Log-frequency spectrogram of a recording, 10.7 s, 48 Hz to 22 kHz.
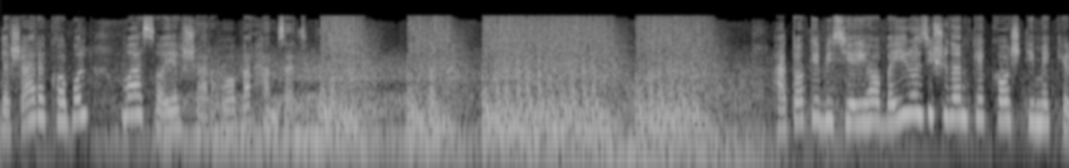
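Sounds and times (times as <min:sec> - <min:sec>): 
speech: 0:00.0 - 0:04.4, 0:07.8 - 0:10.6
celebratory machine gun fire: 0:03.2 - 0:07.4.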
